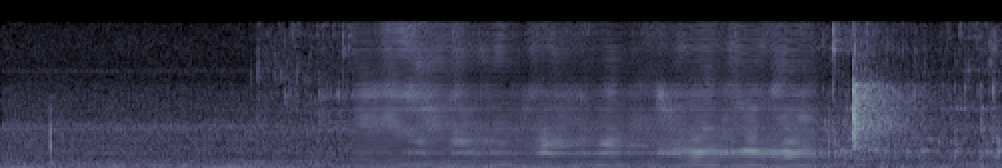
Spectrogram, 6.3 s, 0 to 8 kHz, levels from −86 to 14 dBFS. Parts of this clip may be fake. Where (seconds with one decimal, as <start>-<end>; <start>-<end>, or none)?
2.2-5.1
